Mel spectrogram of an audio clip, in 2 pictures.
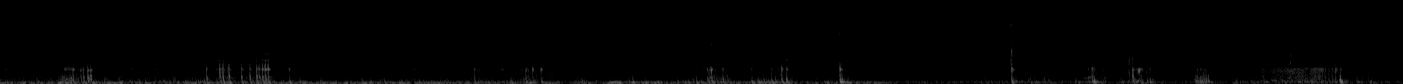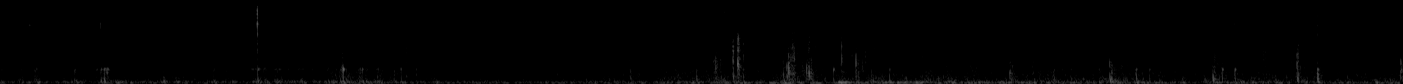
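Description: A cat pads softly across stone paving.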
